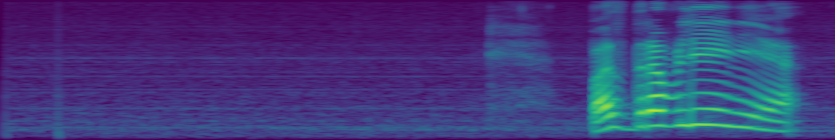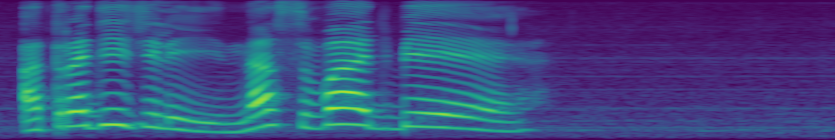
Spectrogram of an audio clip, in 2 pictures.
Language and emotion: Russian, positive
